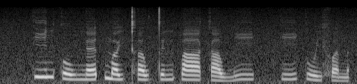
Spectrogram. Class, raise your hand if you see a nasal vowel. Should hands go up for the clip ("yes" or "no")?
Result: no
